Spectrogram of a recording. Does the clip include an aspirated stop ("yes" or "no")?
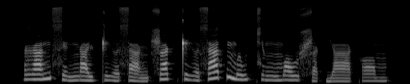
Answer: no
